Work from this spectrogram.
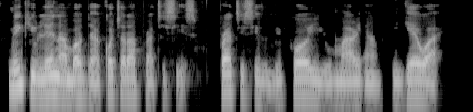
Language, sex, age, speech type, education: Nigerian Pidgin, male, 15-29, spontaneous, tertiary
